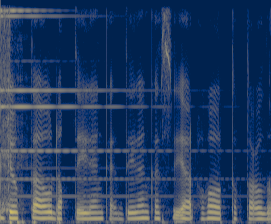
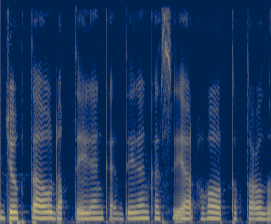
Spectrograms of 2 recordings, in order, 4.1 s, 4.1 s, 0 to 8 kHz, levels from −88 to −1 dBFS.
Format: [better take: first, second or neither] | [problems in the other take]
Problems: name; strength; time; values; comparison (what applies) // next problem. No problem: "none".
second | background sound (Telephone); 13 dB below the speech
